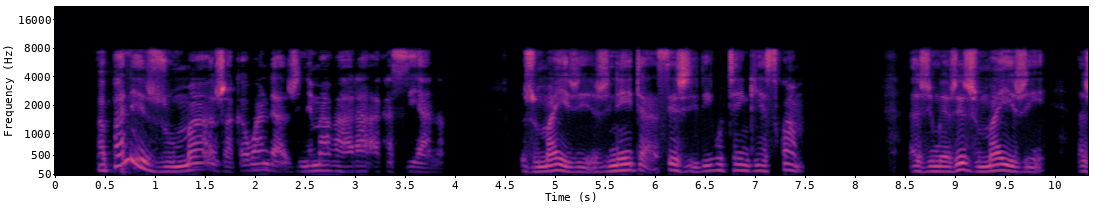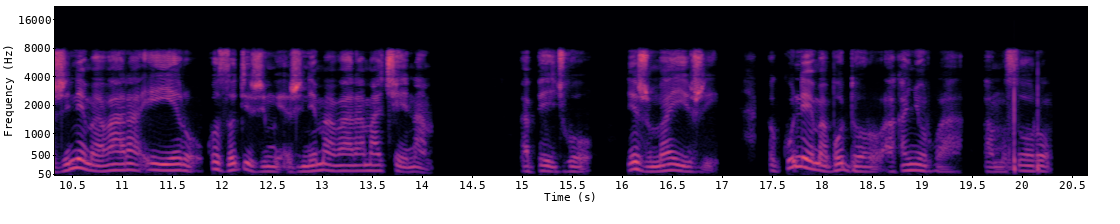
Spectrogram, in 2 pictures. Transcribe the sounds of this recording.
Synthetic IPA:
pane̞ʐumaʐakawanda̰ʐine̞maʋaɾaa̰kasijaːna | ʐumaiʐiʐino̞ita̰se̞ʐirikute̞ŋɡe̞ːswa | ʐimwe̞ʐe̞ʐumaiʐi | ʐine̞maʋaɾaʔe̞je̞ɾo̞̰kozo̞tiʐimwe̞̰ʐine̞maʋaɾamat͡ʃe̞ːna | pe̞d͡ʒɡo̞ | ne̞ʐumaiʐḭ | kune̞mabʱo̞dʱo̞ɾo̞̰a̰kaɲo̞rwa̰ | pamuso̞ːɾo̞

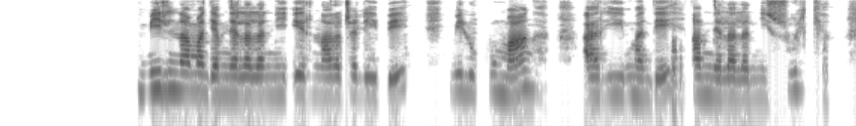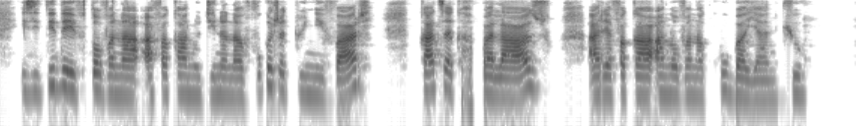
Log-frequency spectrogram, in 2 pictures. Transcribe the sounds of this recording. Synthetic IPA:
milinəmand̪eaminalalaniʔeɾinaɾaʈ͡ʂəlebe | milukumaŋɡəaɾimand̪eaminialalanisulikʲə̥ | izit̪id̪efi̥t̪ovanəʔafakanud̪inanəvukaʈ͡ʂət̪uinivaɾi̥kat͡sakə̥b̥alaazu̥aɾiafakəanovanəkubəianikʰi

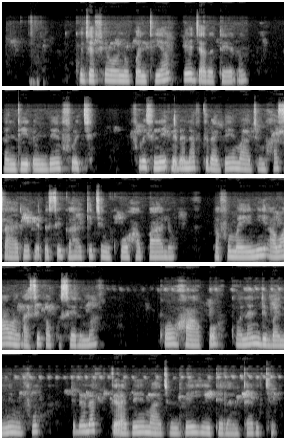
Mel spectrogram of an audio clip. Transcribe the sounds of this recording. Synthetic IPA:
kud͡ʒɔfɛwonukontijambɛd͡ʒaɾatɛɗɔn | ʔandiɗumbɛfuɾit͡ʃ | fuɾit͡ʃniɓɛɗɔnaftiɾabɛmad͡ʒumhasaɾɛɓɛ̰ɗɔsiɡahakːit͡ʃinkʰɔhapalɔ | nafumajniʔawawanʔasikakusɛlma | kɔhakɔkɔnandibanːinfu | ɓɛɗɔnaftiɾa̰bɛmad͡ʒumbɛhitɛlantaɾki

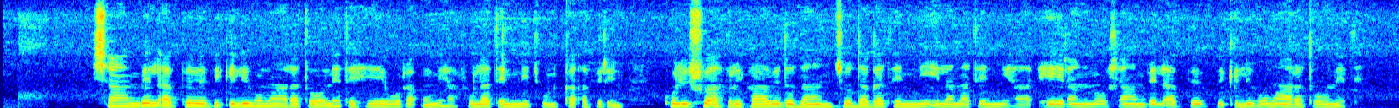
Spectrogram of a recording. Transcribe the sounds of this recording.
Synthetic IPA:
ʃaːmbɛlɐ̰bːɛwɛbɪkʼɪlɪhʊmaːɾɐt̪o̞ːnɛt̪ɛheːwʊɾɐʔʊmɪɦɐfʊlɐt̪ɛnːɪt͡ʃʼʊlkːɐʔɐfɪɾɪ̰nɔ̥ | kɔlɪʃːɔɐfɾɪkaːwɛd̪ɔd̪aːnt͡ʃɔd̪ɐɡɐt̪ʰɛnːɪɪlɐmɐt̪ɛnːɪheːɾɐnːoːʃaːmbɛlɐbːɛbɪkʼɪlɪhʊmaːɾɐt̪oːnɛt̪ɛ̥

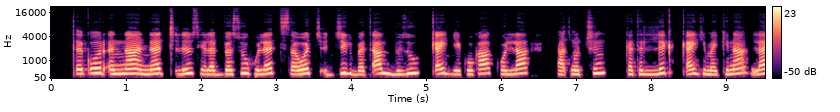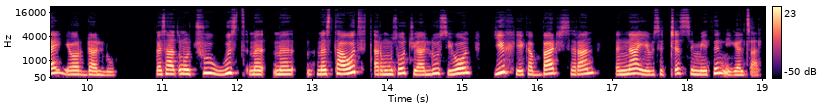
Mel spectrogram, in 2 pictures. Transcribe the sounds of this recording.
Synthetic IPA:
t̪ʼɨkʼuɾɨnːanət͡ʃʼlɨβsjɛləbːəsuhulət̪ːsəwo̞t͡ʃːɨd͡ʒːɪɡbət̪ʼambɨzukʼəjjɛkʰo̞kʰakʰo̞lːa | sat̪ʼno̞t͡ʃːɪn | kʰət̪ʰɨlːɨkʼkʼəjməkʰinalajːawɔɾd̪alːu | b̥əsat̪ʼno̞t͡ʃːuwʊst̪ʼ | məst̪ʰawɔt̪t̪ʼəɾmuso̞t͡ʃːjalːusiho̞n | jɪhjɛkʰəbːad̪sɨɾan | ɨnːajɛβɨsɨt͡ʃʼːɪt̪sɨmːe̞t̪ʰɨnjɪɡəlt͡sʼa̰l

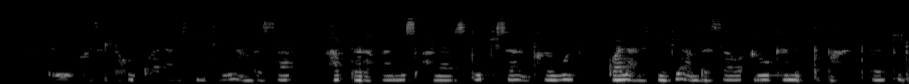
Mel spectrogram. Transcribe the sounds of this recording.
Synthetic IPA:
t̪ʰɨɾiikazɐlːɐxuɡʷalʕalset̪ʰiambɐsa | ʔaβt̪ʰɐɾɐfamɨsanaβsɨd̪ɐkʼːi̥saɨnt̪ʰɨ̥xɐwːʊn | ɡ̥ʷalʕalset̪ʰiambɐsawaʔɾokʰɐmɨt̪ʰːɨbahɐlt̪ʰɨ̥fɐlt̪ʼɨd̪

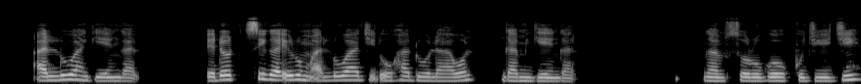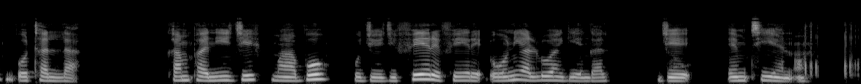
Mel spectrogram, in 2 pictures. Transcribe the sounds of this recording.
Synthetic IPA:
ʔalːuwaŋɡɛŋɡal | ɓɛɗɔsiɡaiɾuma̰lːuwad͡ʒiɗɔɦadɔlawɔl | ŋɡamŋɡɛŋɡal | ŋɡamsoɾuɡɔkud͡ʒed͡ʒibɔtʰalːa | kampanid͡ʒimabɔkud͡ʒed͡ʒifɛɾɛfɛɾɛɗɔnialːuwaŋɡɛŋɡal | d͡ʒɛ | ɛmtʰiɛnʔɔ̰n

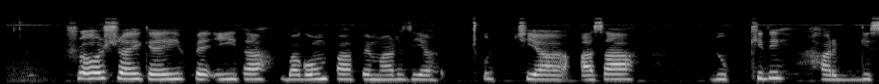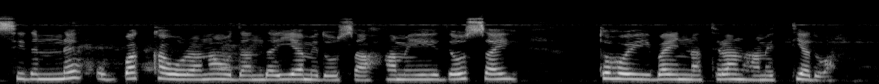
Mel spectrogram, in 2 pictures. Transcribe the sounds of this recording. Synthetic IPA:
ʃoːʃːɐjkeːhɪpːɛʔiːt̪ɐbɐɡɔmpːaːfːɛmɐɾzɪja | t͡ʃʼʊt͡ʃːɪjaːsaː | d̪ʊkʰːɪd̪ɪ | hɐɾɡɪsːɪd̪ɪnːɛʊbːɐkːɐwɔɾɐnɐwd̪ɐnd̪ɐjɪjɐmɪd̪o̞ːsːaːhɐmeːd̪oːsːɐj | t̪ɔɦɔjbɐjnːɐt̪ɪɾɐnhɐmɛt̪ːɪjɐd̪ʊʔɐ

